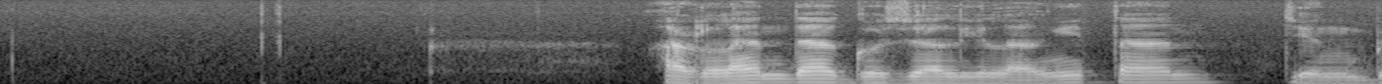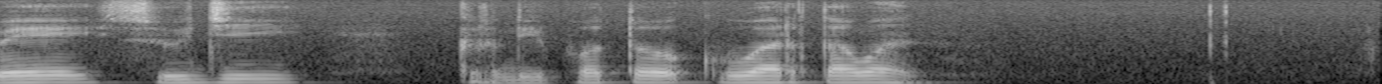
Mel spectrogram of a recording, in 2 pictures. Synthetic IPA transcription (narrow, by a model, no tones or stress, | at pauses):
ʔarlandaɡozalilaŋit̪an | d͡ʒɨŋbɛsud͡ʒi | kɨrdipɔt̪ɔkuwart̪awan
